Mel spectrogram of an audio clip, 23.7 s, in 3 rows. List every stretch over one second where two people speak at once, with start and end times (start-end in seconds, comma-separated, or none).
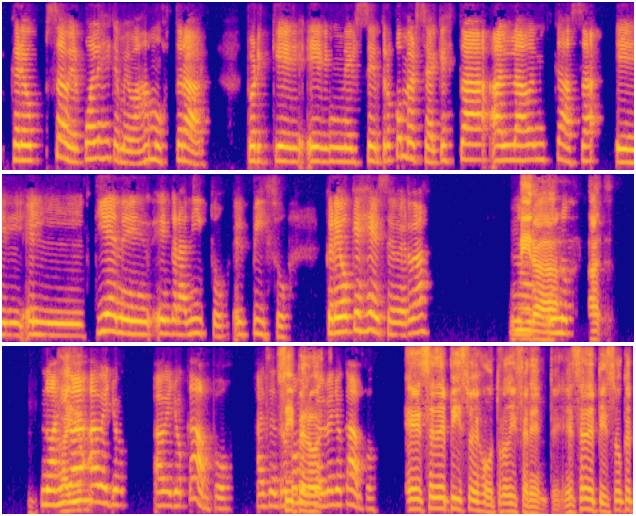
none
